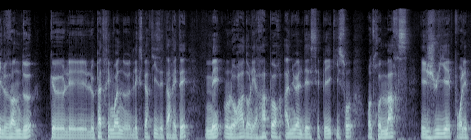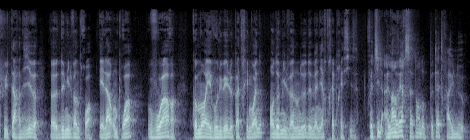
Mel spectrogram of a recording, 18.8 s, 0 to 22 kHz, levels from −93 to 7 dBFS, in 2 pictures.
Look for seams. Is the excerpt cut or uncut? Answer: uncut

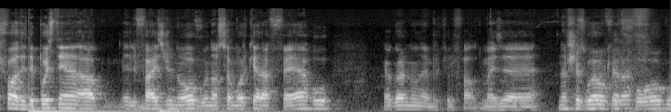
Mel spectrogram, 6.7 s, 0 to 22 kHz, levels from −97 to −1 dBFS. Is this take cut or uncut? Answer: uncut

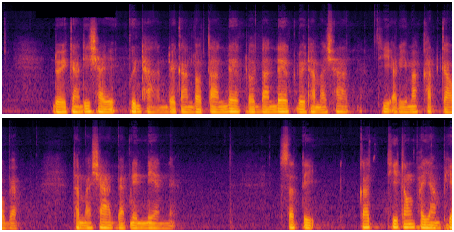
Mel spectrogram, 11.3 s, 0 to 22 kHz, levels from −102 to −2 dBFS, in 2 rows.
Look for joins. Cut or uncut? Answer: uncut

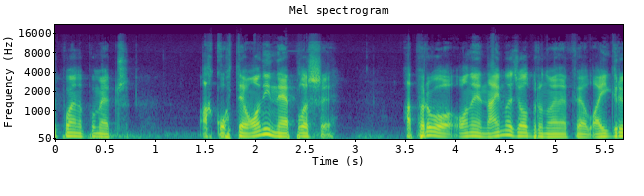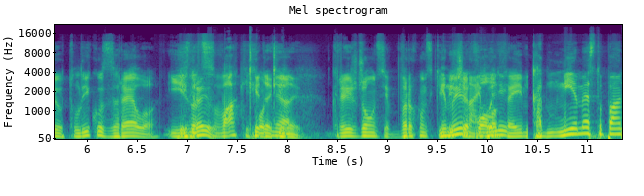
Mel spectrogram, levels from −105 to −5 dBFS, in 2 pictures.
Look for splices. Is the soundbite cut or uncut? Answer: cut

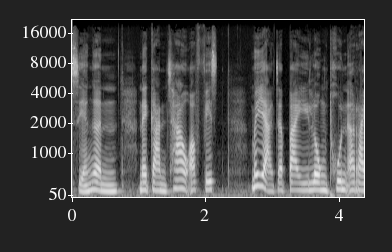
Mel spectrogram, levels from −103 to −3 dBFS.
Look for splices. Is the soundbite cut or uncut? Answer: uncut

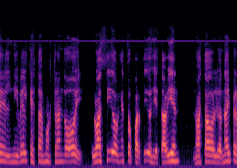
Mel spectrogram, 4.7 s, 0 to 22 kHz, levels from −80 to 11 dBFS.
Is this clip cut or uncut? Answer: cut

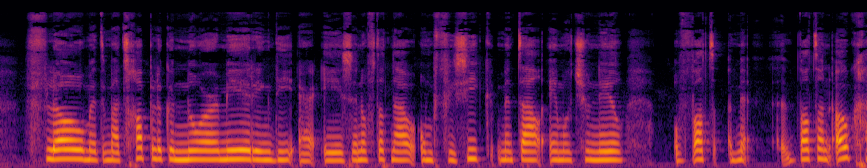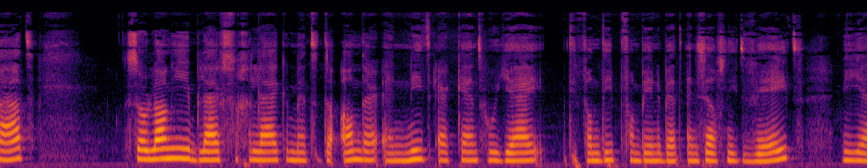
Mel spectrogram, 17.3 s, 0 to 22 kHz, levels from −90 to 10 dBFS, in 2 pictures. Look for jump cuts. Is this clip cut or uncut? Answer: cut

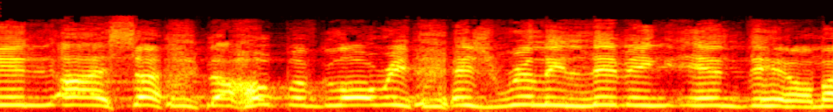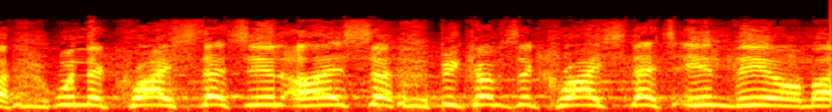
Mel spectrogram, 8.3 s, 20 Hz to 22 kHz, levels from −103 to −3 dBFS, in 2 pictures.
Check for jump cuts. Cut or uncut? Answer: cut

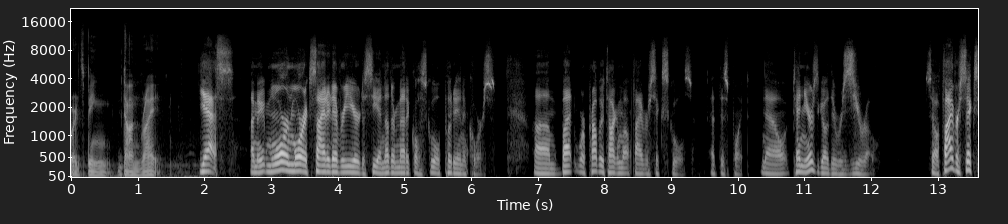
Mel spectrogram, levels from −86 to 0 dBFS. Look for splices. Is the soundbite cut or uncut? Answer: uncut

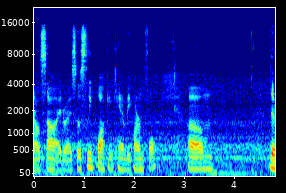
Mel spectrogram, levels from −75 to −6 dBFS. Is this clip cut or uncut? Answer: cut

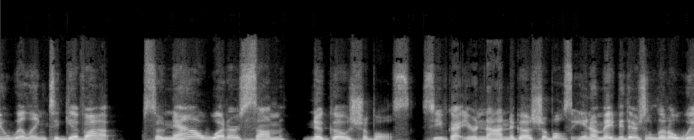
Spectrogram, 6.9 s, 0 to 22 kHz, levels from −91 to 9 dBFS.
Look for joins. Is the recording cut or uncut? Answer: cut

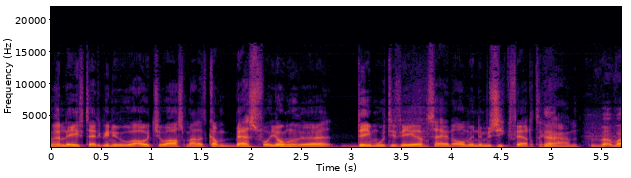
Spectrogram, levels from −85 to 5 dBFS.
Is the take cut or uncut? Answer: uncut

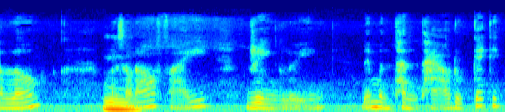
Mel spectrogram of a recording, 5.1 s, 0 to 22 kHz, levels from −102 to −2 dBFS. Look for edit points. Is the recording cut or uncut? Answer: uncut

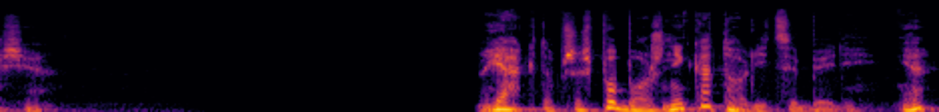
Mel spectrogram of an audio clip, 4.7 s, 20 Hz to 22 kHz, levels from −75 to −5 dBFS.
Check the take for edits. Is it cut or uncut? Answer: uncut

